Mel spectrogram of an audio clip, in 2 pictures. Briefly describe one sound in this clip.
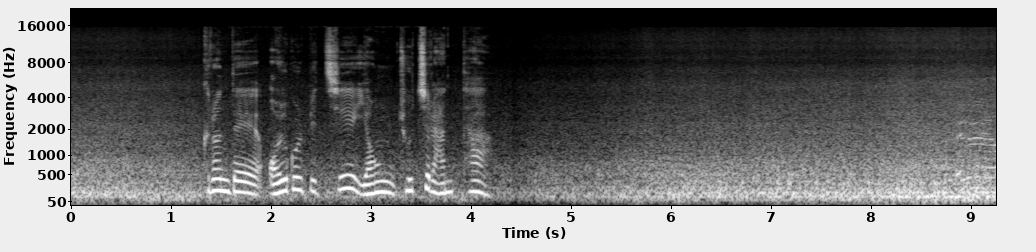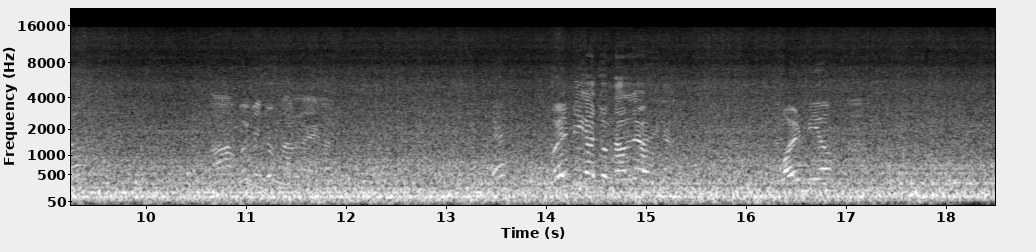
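Water churns and rushes in a boat's wake.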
